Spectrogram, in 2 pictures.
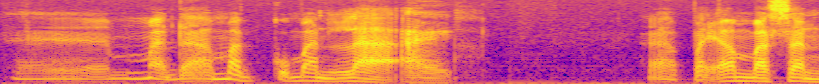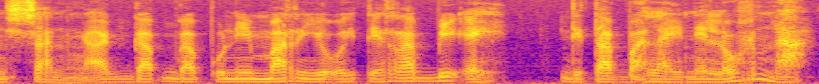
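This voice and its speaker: An actor playing a hesitant, insinuating older village gossip with a Filipino Ilocano accent, in radio drama style. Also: male voice, on the low side, very animated, a little slow, creaky, fairly bright tone, dry recording, exaggerated voice.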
